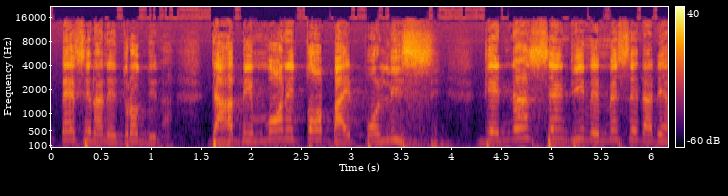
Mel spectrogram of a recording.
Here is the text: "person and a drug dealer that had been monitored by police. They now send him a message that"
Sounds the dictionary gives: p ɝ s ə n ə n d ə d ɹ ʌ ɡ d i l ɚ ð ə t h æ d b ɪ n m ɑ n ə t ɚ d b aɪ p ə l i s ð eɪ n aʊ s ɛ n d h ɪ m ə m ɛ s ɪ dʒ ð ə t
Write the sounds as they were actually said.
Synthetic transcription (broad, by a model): p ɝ s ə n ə n ə d ɹ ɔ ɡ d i n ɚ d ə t h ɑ b ɪ n m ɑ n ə t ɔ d b aɪ p ə l i s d eɪ n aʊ s ɛ n d h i m ə m ɛ s ɪ dʒ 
